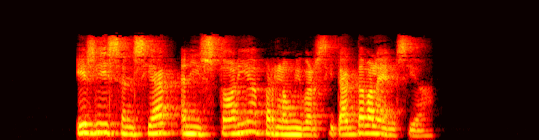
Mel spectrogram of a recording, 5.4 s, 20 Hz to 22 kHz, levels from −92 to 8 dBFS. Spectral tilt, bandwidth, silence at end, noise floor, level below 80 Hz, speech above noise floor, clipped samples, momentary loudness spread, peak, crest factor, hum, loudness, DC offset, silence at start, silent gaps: -3.5 dB/octave; 8 kHz; 1.05 s; -89 dBFS; -60 dBFS; 72 dB; under 0.1%; 7 LU; -2 dBFS; 18 dB; none; -18 LUFS; under 0.1%; 0.75 s; none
